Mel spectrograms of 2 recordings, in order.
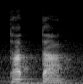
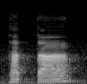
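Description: The two takes are said the same way.

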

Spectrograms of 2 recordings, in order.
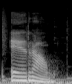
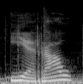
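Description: First: The word begins with a plain 'e' sound. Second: The word begins with a 'ye' sound. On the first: The speaker calls it wrong. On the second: The speaker calls it right. "pronunțăm"

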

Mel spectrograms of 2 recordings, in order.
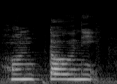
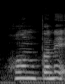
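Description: First: The u sound is pronounced: hontou ni. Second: The u sound is dropped: honto ni. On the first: It sounds more formal. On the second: It sounds casual and everyday.

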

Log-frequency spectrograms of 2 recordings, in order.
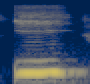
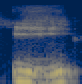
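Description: First: It is said with a high pitch. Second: It is said with a low pitch.

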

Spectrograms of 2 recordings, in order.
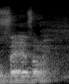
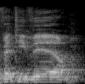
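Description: First: It is said in a plain English accent. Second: It is said in a French accent.

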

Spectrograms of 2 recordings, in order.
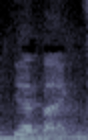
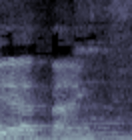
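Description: First: The phrase is said quickly and unclearly. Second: The phrase is said slowly and clearly. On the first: The speaker calls it wrong. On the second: The speaker calls it right.

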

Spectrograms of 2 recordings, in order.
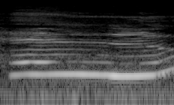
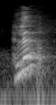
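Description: First: It is said slowly. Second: It is said fast.

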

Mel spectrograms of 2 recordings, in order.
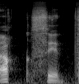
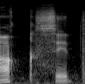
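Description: Both takes have the same delivery.

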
